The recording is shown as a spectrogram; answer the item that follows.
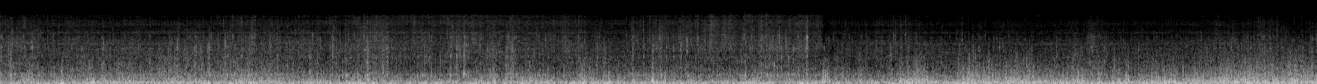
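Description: Wind buffeting the microphone of a mountain bike on a grassy downhill run, with small rattles and knocks from the bike over the bumpy trail. The hiss eases off about eight seconds in.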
